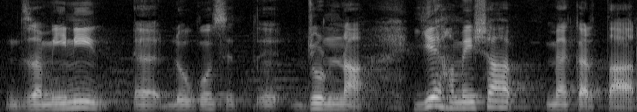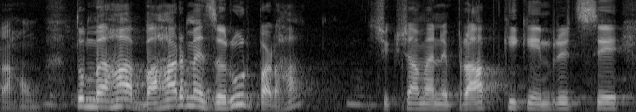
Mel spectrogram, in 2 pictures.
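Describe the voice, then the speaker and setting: A man's voice: mid-range voice, fairly bright tone. A man from India answering interview questions as a political candidate, speaking earnestly with fillers and restarts. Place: his family home.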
